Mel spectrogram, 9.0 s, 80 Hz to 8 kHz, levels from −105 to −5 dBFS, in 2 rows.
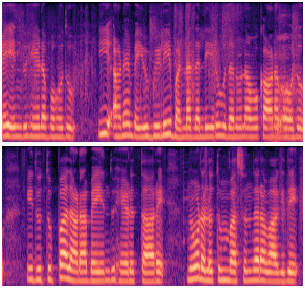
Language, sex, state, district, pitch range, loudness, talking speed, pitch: Kannada, female, Karnataka, Chamarajanagar, 195-220 Hz, -24 LUFS, 115 wpm, 200 Hz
